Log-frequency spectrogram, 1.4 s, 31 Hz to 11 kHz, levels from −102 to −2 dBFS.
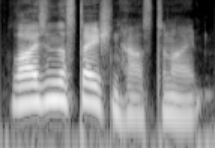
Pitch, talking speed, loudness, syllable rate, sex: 155 Hz, 290 wpm, -16 LUFS, 7.6 syllables/s, male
